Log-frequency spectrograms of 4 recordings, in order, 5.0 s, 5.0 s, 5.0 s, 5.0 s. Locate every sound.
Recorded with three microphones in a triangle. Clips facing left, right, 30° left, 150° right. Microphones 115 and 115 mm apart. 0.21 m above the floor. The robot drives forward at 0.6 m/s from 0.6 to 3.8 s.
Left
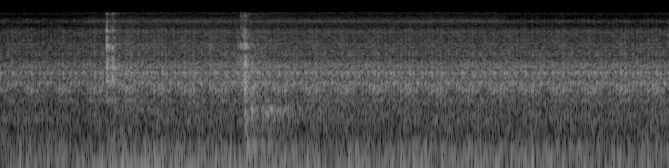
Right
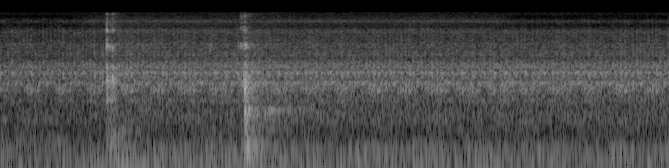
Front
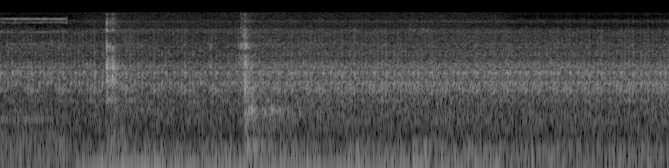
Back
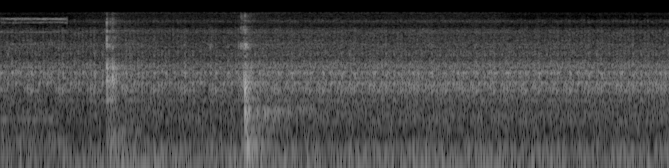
0.8 s a microwave: 85° right, 1.5 m; by 2.0 s 130° right, 1.6 m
